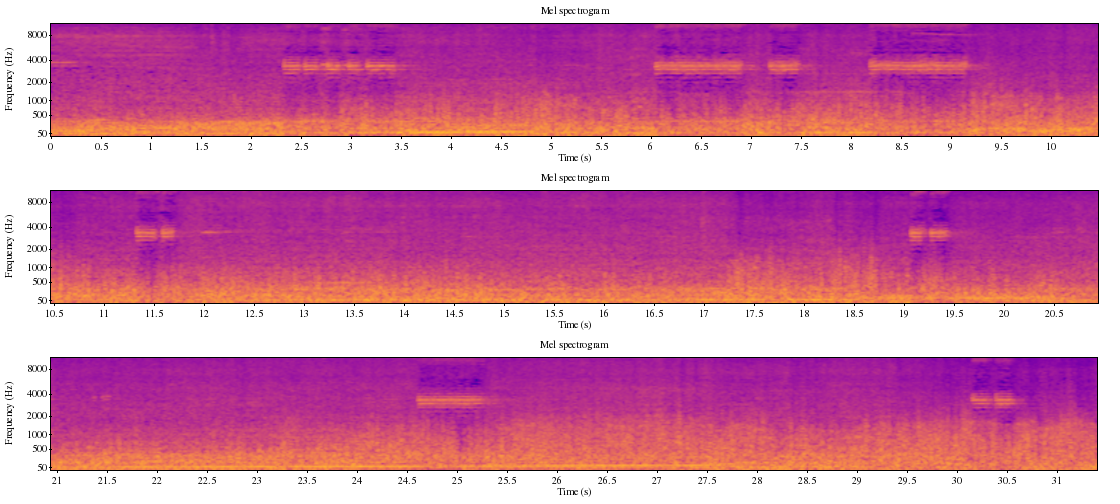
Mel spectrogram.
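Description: Motorcycle engine running in dense city traffic, with a steady rush of wind and road noise. Short vehicle-horn toots come from time to time, about seven over the stretch, some in quick pairs.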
